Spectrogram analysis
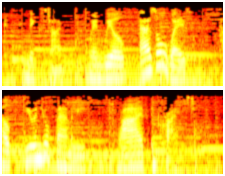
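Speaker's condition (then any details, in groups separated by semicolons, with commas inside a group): No condition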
